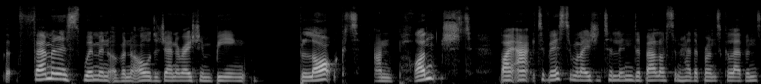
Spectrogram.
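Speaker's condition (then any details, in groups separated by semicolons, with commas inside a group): No condition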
